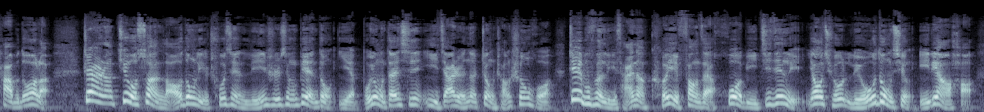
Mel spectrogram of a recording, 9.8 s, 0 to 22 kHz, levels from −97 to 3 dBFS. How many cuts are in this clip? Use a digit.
1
